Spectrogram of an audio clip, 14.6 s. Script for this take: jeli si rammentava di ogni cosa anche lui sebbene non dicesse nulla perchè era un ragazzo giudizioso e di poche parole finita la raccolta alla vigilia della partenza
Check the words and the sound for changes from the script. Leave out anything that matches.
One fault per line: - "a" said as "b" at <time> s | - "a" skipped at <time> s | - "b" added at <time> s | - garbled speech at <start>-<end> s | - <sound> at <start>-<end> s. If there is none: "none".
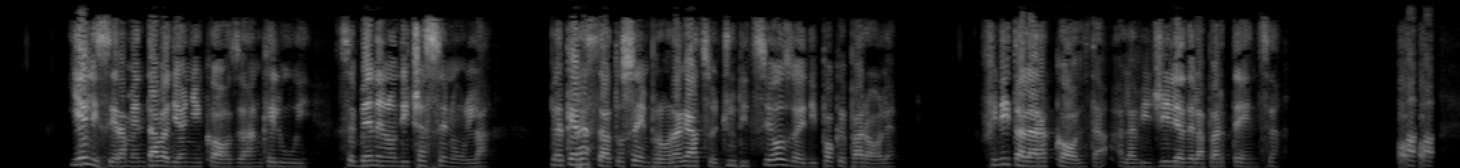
- "stato sempre" added at 5.9 s
- laugh at 14.0-14.3 s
